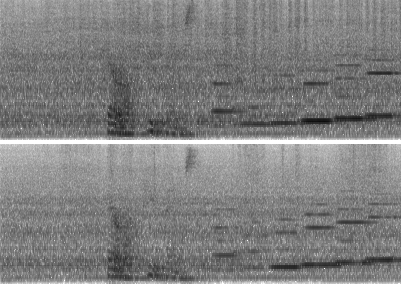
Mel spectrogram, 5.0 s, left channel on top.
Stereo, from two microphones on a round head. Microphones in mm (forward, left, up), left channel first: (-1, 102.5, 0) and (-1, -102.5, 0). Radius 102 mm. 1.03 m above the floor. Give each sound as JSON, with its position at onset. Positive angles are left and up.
{"t": 1.3, "sound": "a woman speaking", "side_deg": 75, "distance_m": 2.5}
{"t": 2.6, "sound": "a flute", "side_deg": 55, "distance_m": 1.4}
